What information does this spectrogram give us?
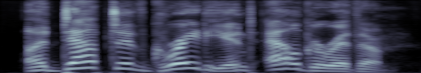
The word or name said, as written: adaptive gradient algorithm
